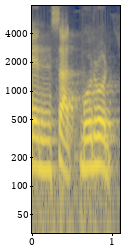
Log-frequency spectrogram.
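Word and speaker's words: สัตบุรุษ: กับ ท่าน ผู้ เป็น สัตว์ บุรุษ คำ นี้ ต้อง อ่าน ว่า สัตว์ บุรุษ อยู่ ใกล้ คน ดี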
